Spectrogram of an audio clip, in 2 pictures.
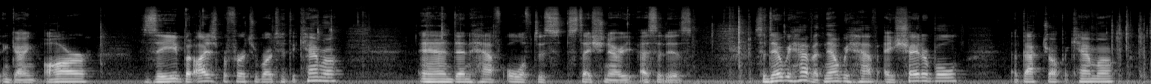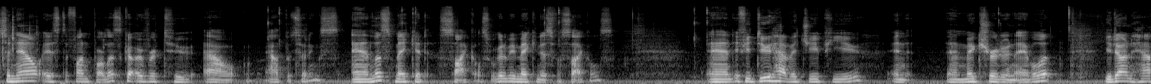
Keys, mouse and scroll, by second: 1.8 right click, 3.1 KP_7, 3.8-4.5 scroll down 2, 4.5-5.5 scroll down 1, 5.5-6.1 middle drag, 6.1-7.2 scroll up 2, 7.2 KP_0, 9.0 scroll up 2, 9.6 scroll down 1, 11.0 ctrl+s, 11.5 alt+a, 14.1 click, 15.4-23.0 drag.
